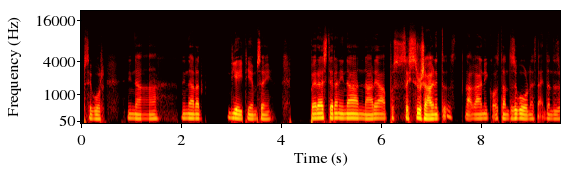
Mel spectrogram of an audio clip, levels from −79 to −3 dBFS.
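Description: A digital gain change was likely applied without a ramp, causing a sudden gain jump: speech and background noise drop together by about 11 dB from 1.2 to 1.36 s, then rise by about 6 dB from 6.68 to 7.56 s.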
